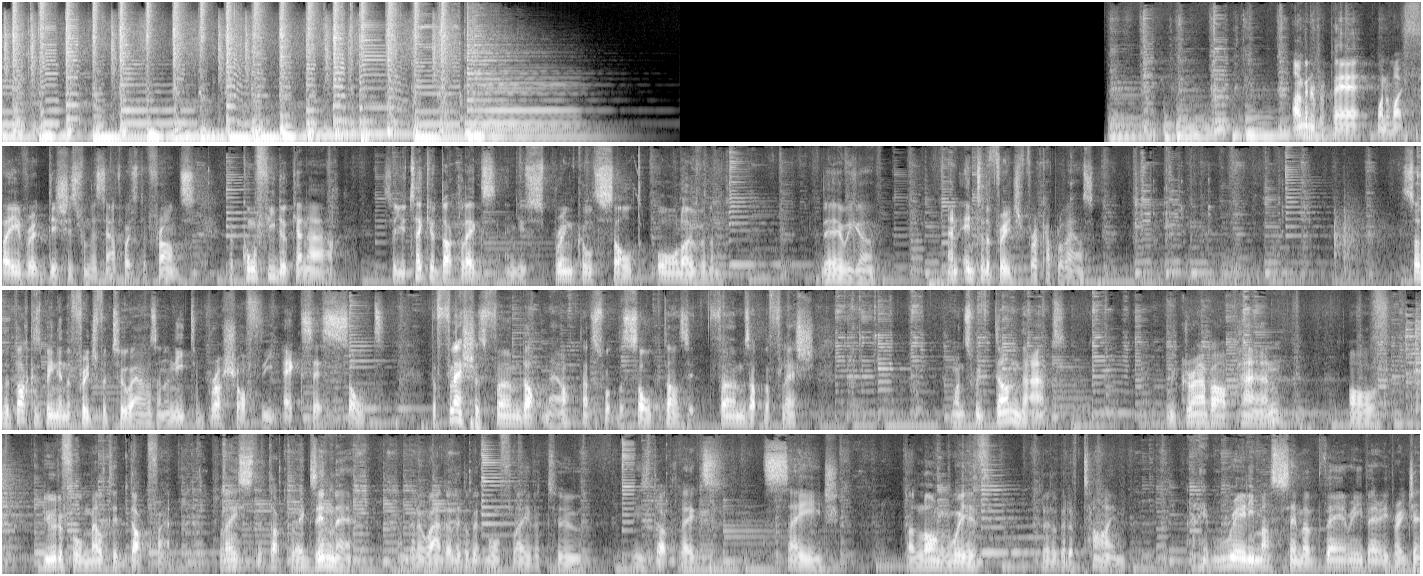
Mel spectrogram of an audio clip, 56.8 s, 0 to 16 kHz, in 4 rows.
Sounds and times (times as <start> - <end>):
Music: 0.0 - 6.8, 11.0 - 56.7
Speech: 12.9 - 21.4, 22.4 - 23.0, 23.6 - 25.2, 28.2 - 36.5, 37.8 - 39.0, 40.0 - 41.2, 41.8 - 42.3, 43.0 - 51.0, 51.6 - 52.4, 53.0 - 53.8, 54.4 - 56.7.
